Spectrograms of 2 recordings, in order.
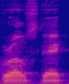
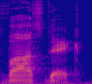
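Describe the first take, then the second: First: The name starts with a 'Grove' sound. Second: The name starts with a 'Voz' sound. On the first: The speaker calls it wrong. "I'm prone to mispronouncing names" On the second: The speaker calls it right. "the proper pronunciation is Vosdyk"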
